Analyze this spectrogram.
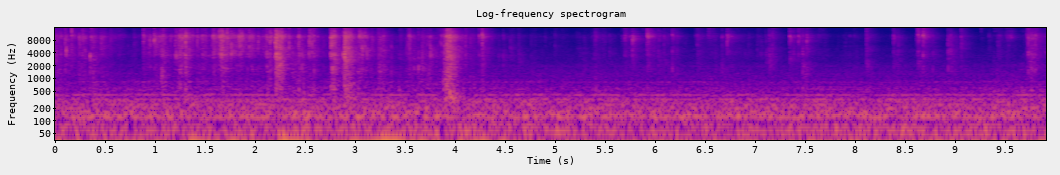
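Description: Trading-card pack wrapper crinkling and tearing as a pack of 1998 Score football cards is ripped open by hand, with the loudest crackles in the first four seconds. Then comes softer rustling and light ticking as the stack of cards is pulled out and handled.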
